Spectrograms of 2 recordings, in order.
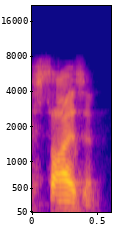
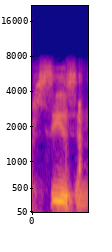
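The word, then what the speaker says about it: seisin: is what's called The Covenant of seizon or season I heard it pronounced both ways I don't know if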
